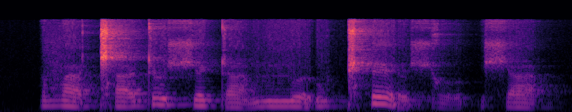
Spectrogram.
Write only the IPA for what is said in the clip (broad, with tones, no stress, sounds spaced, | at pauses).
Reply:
v a˧˩˧ ǁ a˨˦ ʈ ə˥˩ ʃ ɛ˥˩ ʈ a˧˩˧ mː ɵ˧˩˧ ɽ u˨˩ ǁʰ ɛ˥˩ ɾ ə˨˩ ʃ ɤ˧˩˧ | ʃ a˨˩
